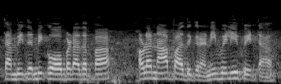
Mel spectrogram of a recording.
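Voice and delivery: low, soothing elder-sister tone; calming. Acted. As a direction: settle him down gently. (கோபப்பட்ட தம்பியை அமைதிப்படுத்தும் தாழ்ந்த குரல்)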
